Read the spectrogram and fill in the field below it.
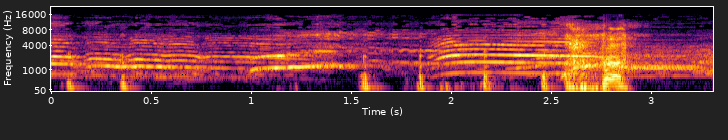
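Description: A crowd of young children at the Little Blessings Child Care Center in Hamilton, Mississippi, shrieking and shouting at once, high piercing squeals layered over each other, loud, with a sharp burst of screaming near the end.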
